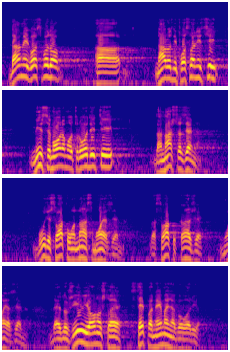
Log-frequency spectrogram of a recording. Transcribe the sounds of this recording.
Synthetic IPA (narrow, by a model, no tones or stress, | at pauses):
d̪aːmeiɡo̞spo̞d̪o̞ | naːɾo̞d̪nipo̞slanit̪si | miːse̞mo̞ːɾamo̞t̪ɾuːd̪it̪i | d̪anaʃaze̞mʎa̰ | bud̪e̞sʋako̞mod̪naːsmo̞jazḛmʎa̰ | d̪a̰sʋako̞kaːʒemo̞jaze̞mʎa̰ | d̪ajed̪o̞ʒiːʋioo̞noːʃt̪o̞je̞st̪e̞fanːemaɲaɡoʋo̞ɾio̰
